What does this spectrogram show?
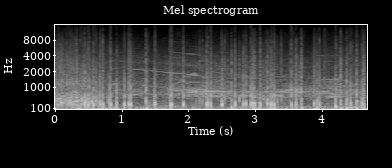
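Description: Fireworks going off: a dense run of sharp cracks and crackling pops, with a whistle falling in pitch about a second in.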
